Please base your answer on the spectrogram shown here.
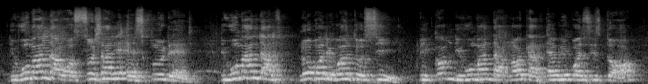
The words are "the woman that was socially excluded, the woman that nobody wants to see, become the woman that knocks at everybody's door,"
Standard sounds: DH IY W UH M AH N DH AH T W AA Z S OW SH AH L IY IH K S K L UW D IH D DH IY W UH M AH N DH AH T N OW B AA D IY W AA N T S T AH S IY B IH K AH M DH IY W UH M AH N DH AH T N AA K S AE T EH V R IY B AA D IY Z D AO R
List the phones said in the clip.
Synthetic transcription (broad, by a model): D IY W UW M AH N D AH T W AA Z S OW SH AH L IY IH K S K L UW D IH D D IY W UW M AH N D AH T N OW B AA D IY W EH N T T AH S IY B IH K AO M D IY W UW M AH N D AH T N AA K AA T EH V R IY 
